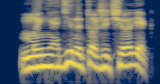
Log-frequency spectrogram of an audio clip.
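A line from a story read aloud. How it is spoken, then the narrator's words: Roaring. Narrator (Russian): взревел Балин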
